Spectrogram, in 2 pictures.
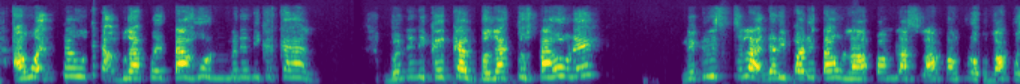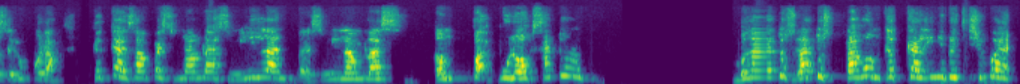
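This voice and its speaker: In a high voice and a Malaysian accent, a woman teaches a history lesson built around exam practice questions. She quizzes her students in a lively way and mixes English words into her speech.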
